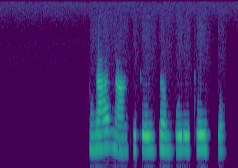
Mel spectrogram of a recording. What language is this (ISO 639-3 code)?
guj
